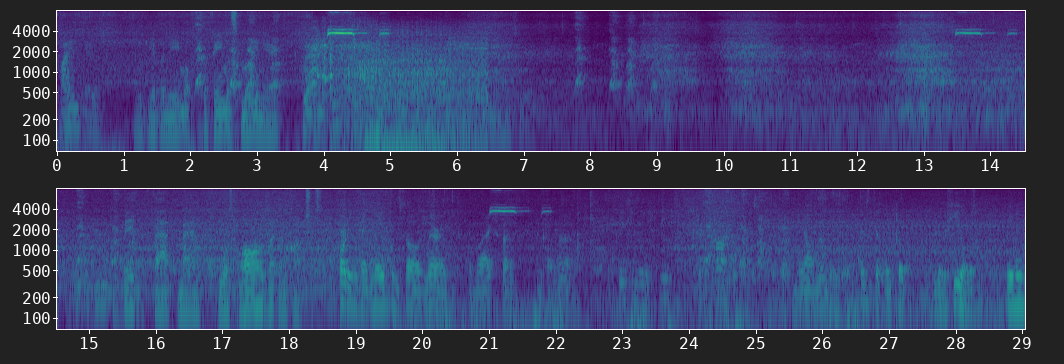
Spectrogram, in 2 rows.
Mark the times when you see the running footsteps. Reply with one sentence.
You can't hear the running footsteps here.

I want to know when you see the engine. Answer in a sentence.
The engine can be heard from 0.0 to 6.5 s and from 25.1 to 28.9 s.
